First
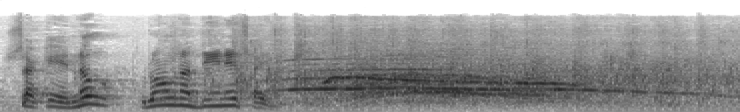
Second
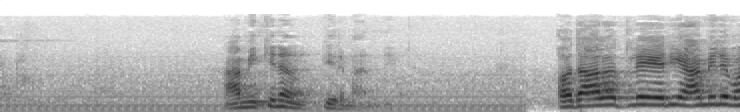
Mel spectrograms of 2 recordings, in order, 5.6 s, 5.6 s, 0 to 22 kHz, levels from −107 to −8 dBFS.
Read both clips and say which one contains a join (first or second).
second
